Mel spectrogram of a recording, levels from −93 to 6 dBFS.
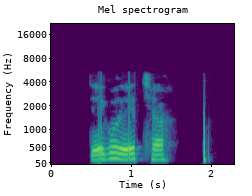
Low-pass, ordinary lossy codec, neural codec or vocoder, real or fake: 5.4 kHz; MP3, 48 kbps; none; real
